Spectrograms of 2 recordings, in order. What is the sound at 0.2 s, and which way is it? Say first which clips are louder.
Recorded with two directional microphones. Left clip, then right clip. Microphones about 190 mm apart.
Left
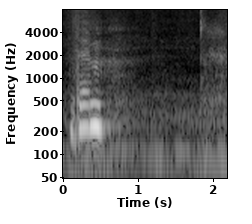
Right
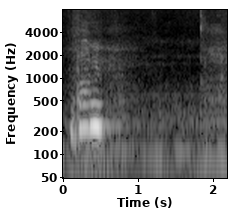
Speech: left 1 dB; 20° left (ahead or behind).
